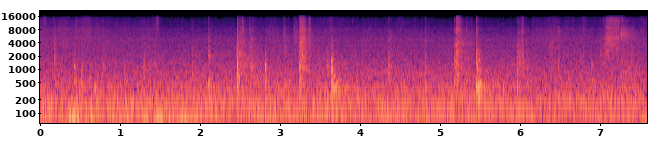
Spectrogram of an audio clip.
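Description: Metal bench scrapers clacking and scraping on a stainless steel worktable as dough is cut into portions: irregular sharp clacks, the loudest about five and a half seconds in, over a steady low hum.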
